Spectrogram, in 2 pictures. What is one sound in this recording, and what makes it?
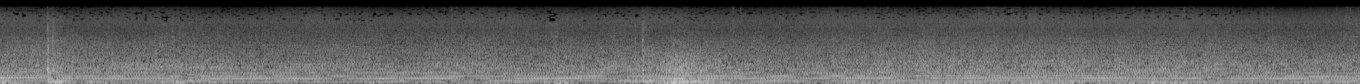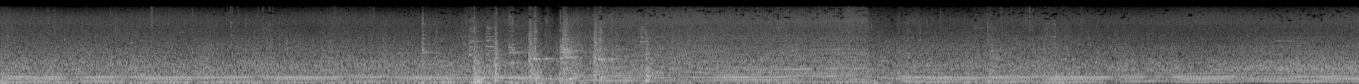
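A truck engine roars steadily, rising and falling in pitch as it shifts gears.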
